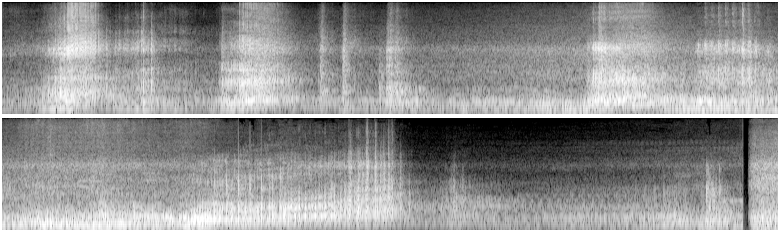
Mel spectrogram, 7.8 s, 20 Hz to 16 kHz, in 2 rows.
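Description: Ford Mustang V8 engines revving hard and accelerating away, with a few short, loud revs in the first half and a longer rev that rises and falls about two-thirds of the way through.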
